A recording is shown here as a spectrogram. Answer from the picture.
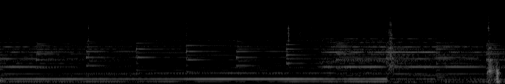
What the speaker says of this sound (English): Wait, can you hear that? I hear bells.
